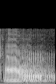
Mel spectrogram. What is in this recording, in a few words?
"power", vox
